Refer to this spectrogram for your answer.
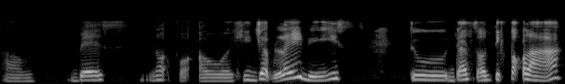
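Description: A woman's voice: medium pitch, slow, no room sound. Playful Singaporean woman chatting in Singlish. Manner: playful, self-deprecating, giggly. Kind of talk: casual Singlish chat.

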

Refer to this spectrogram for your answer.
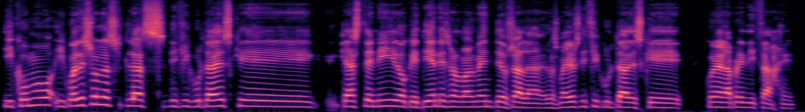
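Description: A man's voice: high-pitched, steady tone, moderate pace, few pauses, darkish tone, clean tone, dry recording, studio quality. A man from Spain with a Spain Spanish accent, a podcast host and teacher, chatting casually as he interviews a guest.

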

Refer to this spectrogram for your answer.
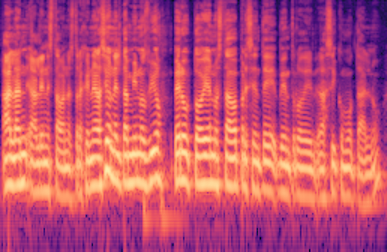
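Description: The young musician guest talks fast in a high-leaning, darkish voice with a Mexican accent. His interview is casual, and he tells his story using slang and restarting often.

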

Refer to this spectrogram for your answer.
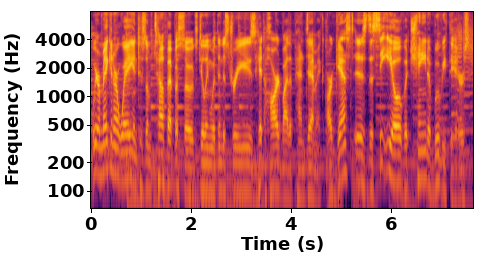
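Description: A man hosting a business interview show, reading a prepared introduction in a measured way. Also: fairly low pitch, music in the background. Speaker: podcast host.

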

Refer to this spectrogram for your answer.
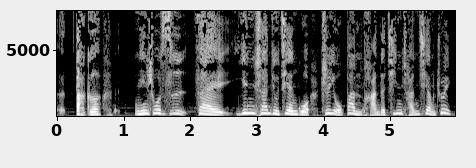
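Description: An older man voicing a gentle, grateful young woman in disguise, with soft, earnest speech, in a told folk tale. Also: medium pitch, a little slow, husky, no room sound, pitched above the performer's own voice. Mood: puzzled.

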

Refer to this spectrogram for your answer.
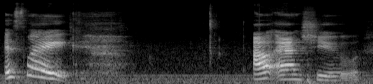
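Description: A woman's voice: on the high side, animated, extremely slow, gravelly, fairly bright tone, slight background noise. A woman co-hosting a casual podcast chat, talking bluntly and ranting with laughter. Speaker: podcast co-host.

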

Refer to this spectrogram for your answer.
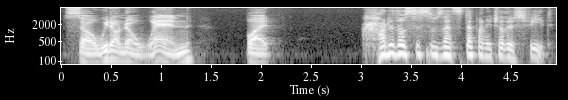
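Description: A man's voice: mid-range voice, very animated, normal speed. A man co-hosting a casual gaming podcast, talking things through with hedges and frequent laughs. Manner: thoughtful, hedging, laughs often.

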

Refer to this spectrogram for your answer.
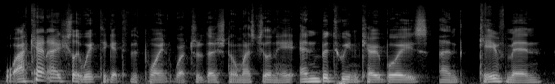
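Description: A man co-hosting a podcast, chatting casually with crude, deadpan jokes and frequent swearing. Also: on the low side, fast talker, gravelly. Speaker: podcast co-host. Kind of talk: casual chat.

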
